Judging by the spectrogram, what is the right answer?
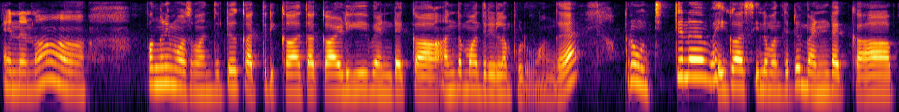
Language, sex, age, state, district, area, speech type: Tamil, female, 18-30, Tamil Nadu, Karur, rural, spontaneous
